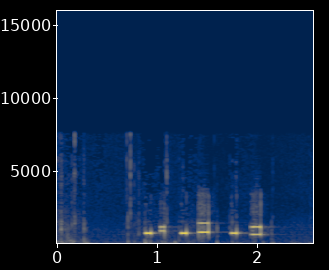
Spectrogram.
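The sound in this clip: Telephone keypad tones dial back into a call-in line: six short beeps in quick, uneven succession, each a bright two-note chirp at a slightly different pitch, over a faint background hiss.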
